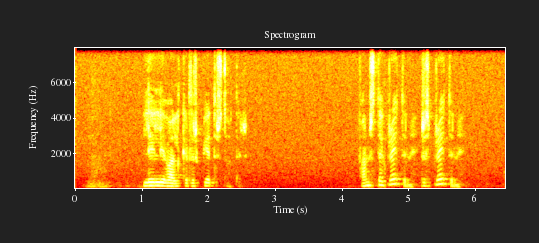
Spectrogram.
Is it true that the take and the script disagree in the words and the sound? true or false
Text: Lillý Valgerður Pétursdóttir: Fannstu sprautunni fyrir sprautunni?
false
